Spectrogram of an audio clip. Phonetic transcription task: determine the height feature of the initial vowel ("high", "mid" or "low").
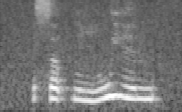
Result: low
